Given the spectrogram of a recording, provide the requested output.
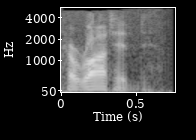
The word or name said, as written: Carotidal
